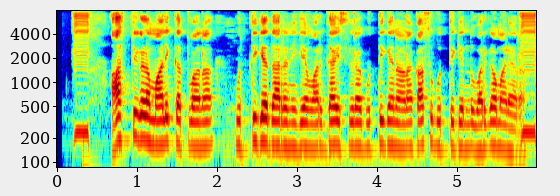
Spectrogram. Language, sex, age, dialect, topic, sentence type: Kannada, female, 18-24, Central, banking, statement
